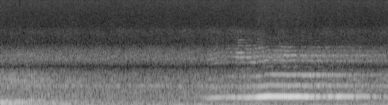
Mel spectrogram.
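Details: Humpback whale song from Roger Payne's recordings, a distant singer from a 'Bel Canto' era of whale singing: a low grumbling moan fades, then a long steady tonal note with bright overtones swells and holds over a constant low hum.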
